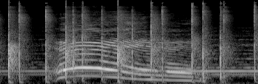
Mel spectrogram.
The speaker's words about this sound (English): Too much clapping is going on. This audience needs to quiet down. Too excited for this official Dungeons & Dragons podcast.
